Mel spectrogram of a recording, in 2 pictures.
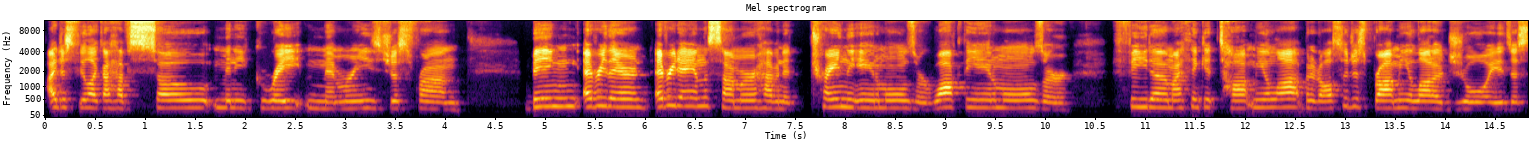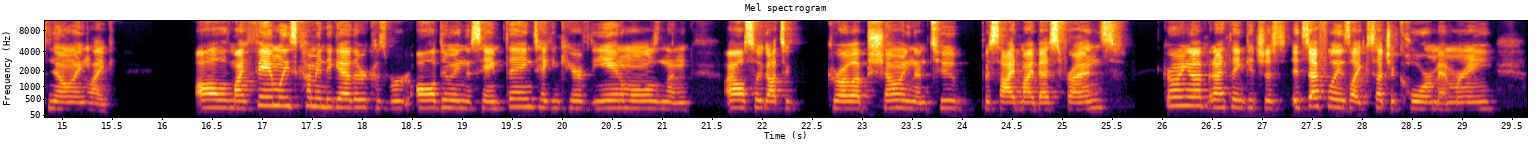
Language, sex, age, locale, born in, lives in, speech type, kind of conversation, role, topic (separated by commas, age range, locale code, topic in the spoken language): English, female, 20-24, en-US, United States, United States, conversation, unstructured, none, What’s a childhood memory that still makes you smile?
